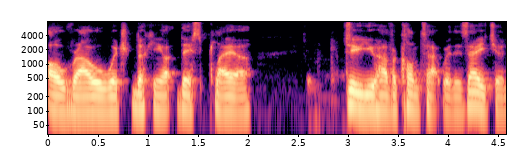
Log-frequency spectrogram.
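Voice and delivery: ordinary talk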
